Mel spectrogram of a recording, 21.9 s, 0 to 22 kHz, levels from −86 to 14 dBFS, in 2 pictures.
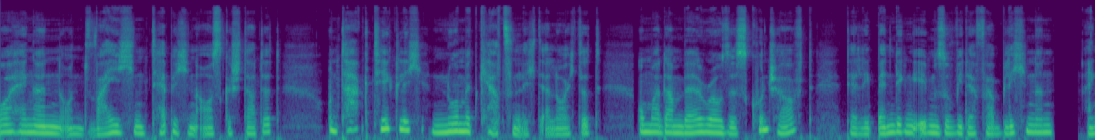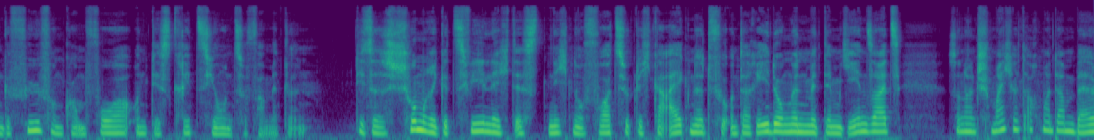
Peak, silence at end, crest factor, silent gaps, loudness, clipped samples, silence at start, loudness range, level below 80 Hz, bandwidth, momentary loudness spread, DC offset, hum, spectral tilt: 0 dBFS; 0 s; 20 dB; 10.54-10.78 s; -20 LUFS; under 0.1%; 0 s; 5 LU; -48 dBFS; 18 kHz; 10 LU; under 0.1%; none; -5.5 dB/octave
